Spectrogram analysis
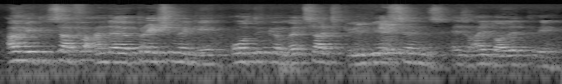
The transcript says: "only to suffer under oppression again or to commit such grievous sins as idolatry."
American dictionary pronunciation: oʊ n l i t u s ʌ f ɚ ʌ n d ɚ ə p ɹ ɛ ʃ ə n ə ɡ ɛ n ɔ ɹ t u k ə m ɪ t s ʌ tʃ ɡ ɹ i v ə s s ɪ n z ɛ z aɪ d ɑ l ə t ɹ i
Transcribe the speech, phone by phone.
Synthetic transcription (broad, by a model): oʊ n l i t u s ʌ f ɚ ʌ n d ɚ ə p ɹ ɛ ʃ ə n ə ɡ ɛ n ɔ l t u k ə m ɪ t s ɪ s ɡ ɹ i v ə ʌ s ɪ n z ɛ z aɪ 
